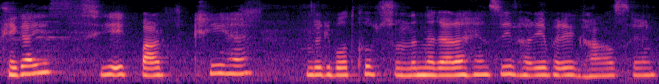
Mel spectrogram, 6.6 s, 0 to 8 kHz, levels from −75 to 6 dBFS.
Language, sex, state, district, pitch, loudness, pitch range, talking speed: Hindi, female, Bihar, Katihar, 230 Hz, -15 LUFS, 220-245 Hz, 155 wpm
